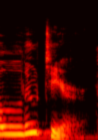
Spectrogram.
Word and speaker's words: luthier: Because today, our guest is a luthier. Yes, a silent H.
